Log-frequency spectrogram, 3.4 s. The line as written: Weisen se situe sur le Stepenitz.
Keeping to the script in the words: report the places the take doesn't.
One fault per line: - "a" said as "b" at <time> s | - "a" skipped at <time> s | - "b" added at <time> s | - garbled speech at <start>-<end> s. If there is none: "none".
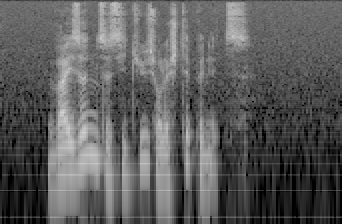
none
